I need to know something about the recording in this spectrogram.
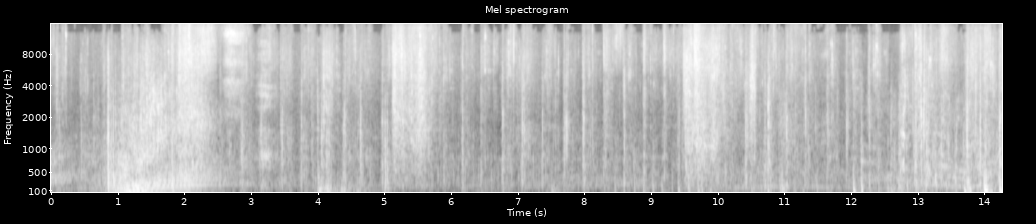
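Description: Footsteps crunch on the ground.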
